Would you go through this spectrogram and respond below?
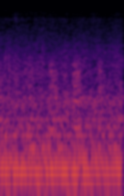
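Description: Two pet dogs breathe in steady, soft panting, close by but quiet, with a faint whimpering edge over a dull room hiss and no talking.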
